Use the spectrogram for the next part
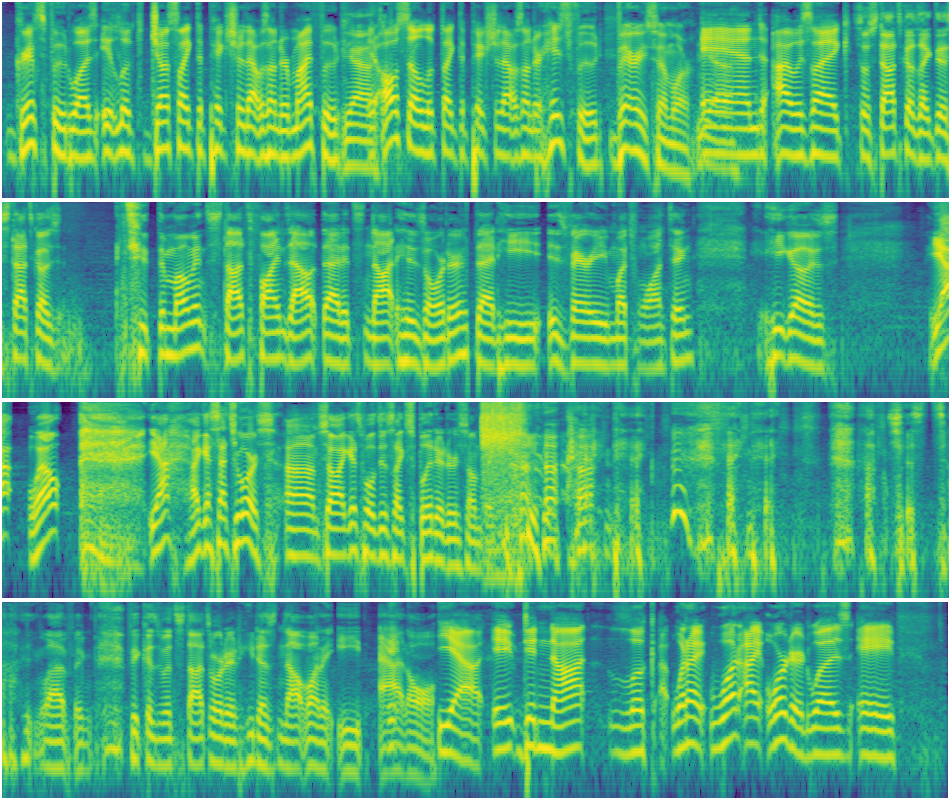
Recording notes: Live from the Dallas Golf Show. Live from the DFW Golf Show.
